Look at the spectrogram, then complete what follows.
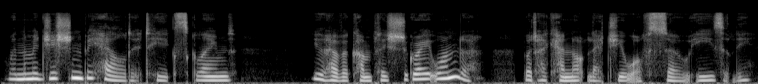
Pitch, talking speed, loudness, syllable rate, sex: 210 Hz, 165 wpm, -17 LUFS, 5.3 syllables/s, female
